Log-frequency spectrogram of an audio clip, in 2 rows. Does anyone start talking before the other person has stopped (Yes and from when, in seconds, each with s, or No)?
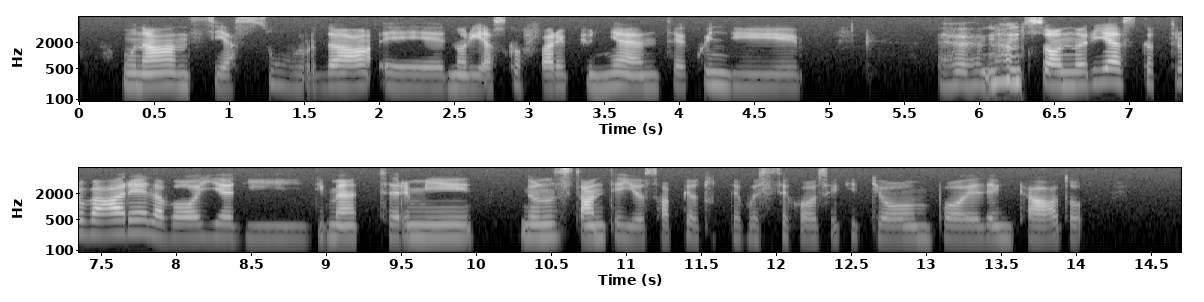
No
